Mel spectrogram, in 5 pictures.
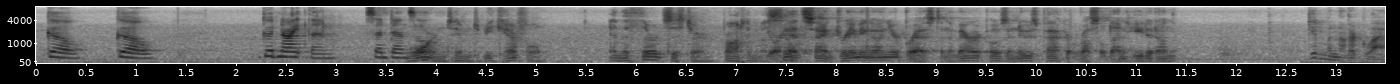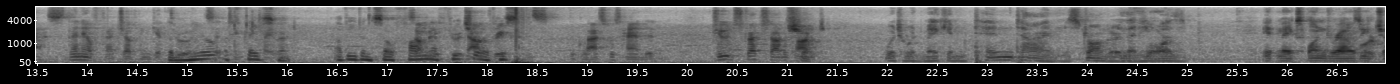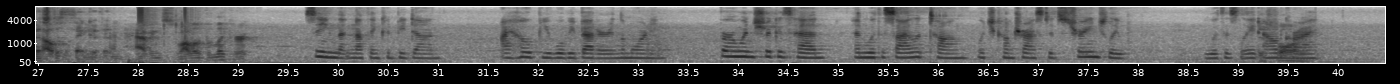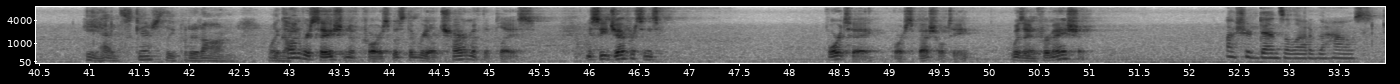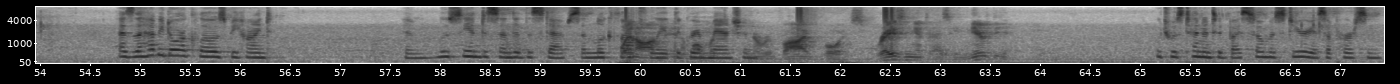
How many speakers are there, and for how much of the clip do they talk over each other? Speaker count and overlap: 5, about 12%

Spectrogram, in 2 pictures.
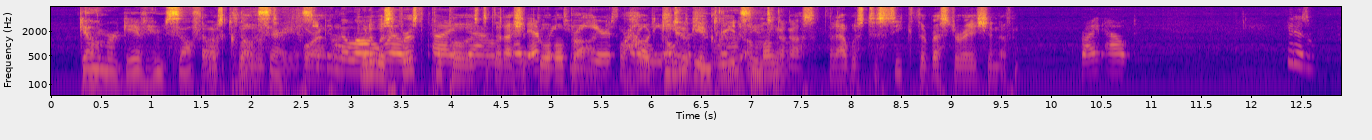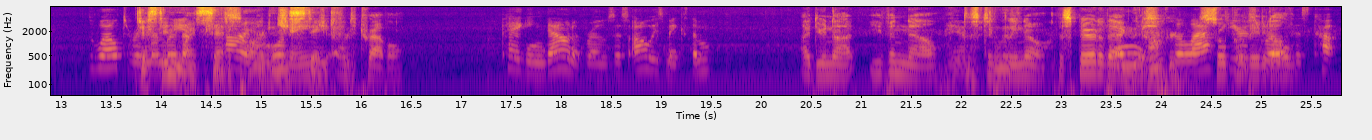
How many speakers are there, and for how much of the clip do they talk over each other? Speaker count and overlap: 3, about 47%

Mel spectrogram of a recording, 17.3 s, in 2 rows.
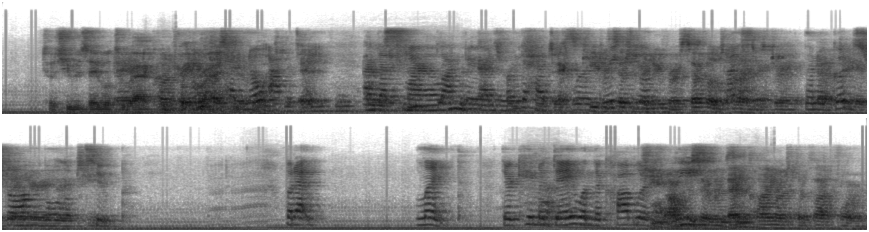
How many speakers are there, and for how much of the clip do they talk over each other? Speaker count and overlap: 4, about 60%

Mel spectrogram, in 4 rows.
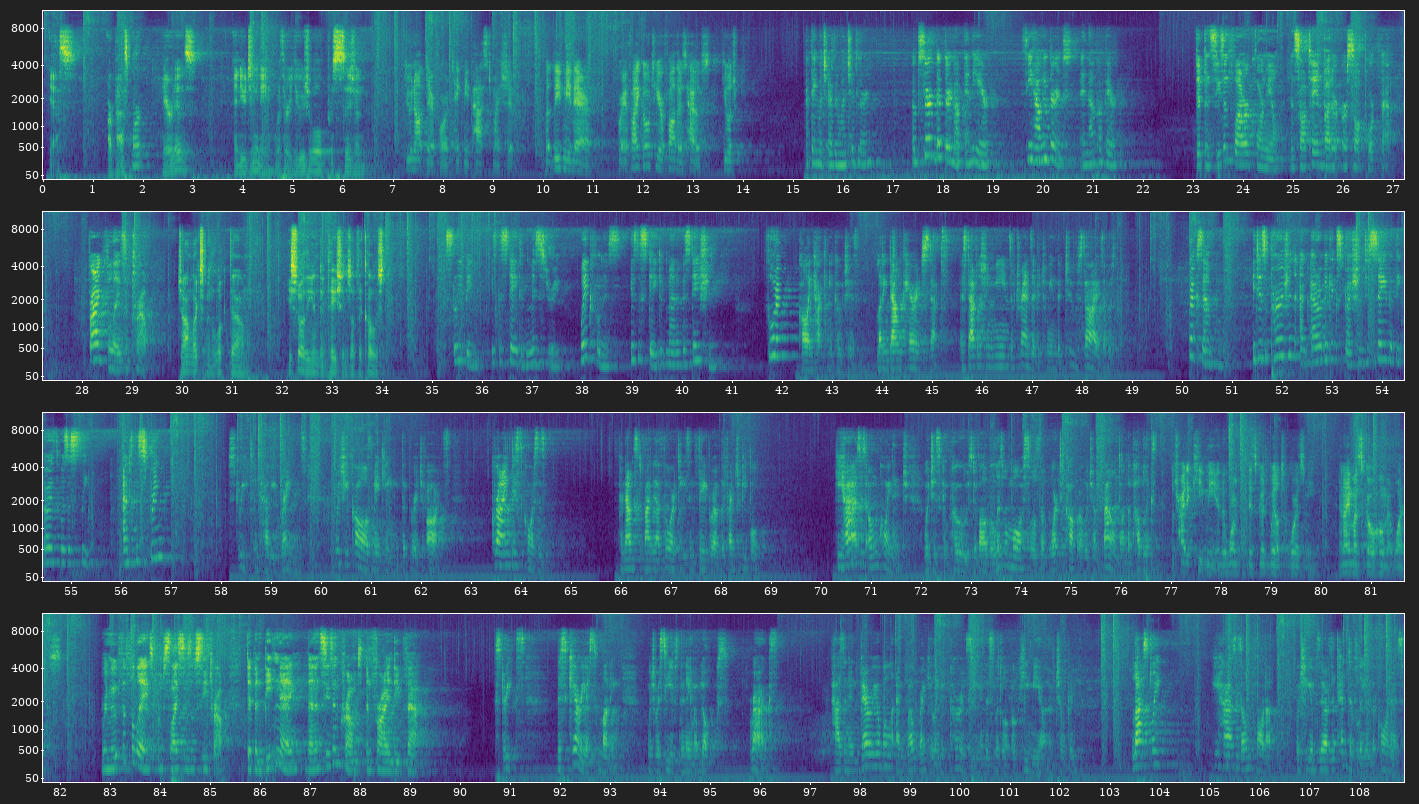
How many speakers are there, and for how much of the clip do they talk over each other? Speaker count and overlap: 7, no overlap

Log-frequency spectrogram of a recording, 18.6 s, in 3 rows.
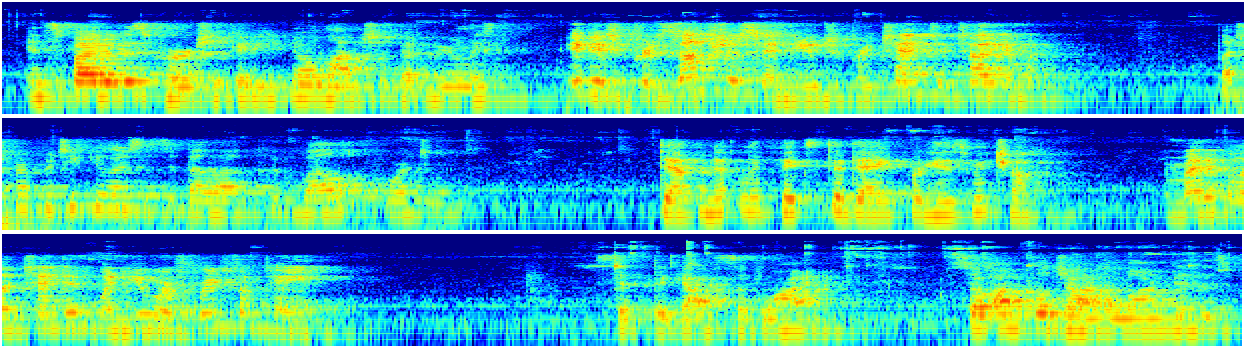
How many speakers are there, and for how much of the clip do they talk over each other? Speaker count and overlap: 4, no overlap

